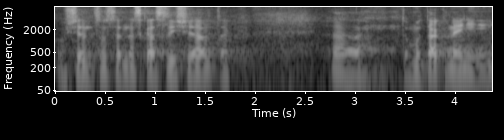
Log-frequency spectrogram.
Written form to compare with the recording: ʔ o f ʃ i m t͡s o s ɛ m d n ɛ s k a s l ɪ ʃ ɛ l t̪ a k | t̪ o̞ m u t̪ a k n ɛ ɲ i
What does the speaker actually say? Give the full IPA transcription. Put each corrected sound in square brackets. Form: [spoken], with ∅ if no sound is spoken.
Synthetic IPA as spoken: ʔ o f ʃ [ɛ] m t͡s o s ɛ m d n ɛ s k a s l ɪ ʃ ɛ l t̪ a k | t̪ o̞ m u t̪ a k n ɛ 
